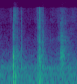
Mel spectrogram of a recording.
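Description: Tarot cards are shuffled by hand, three quick riffling bursts spaced evenly, close but soft, with no talk.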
